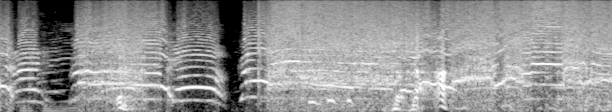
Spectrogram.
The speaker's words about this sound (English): And then you got the reaction on the bus. I mean, the high-pitched squealing.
